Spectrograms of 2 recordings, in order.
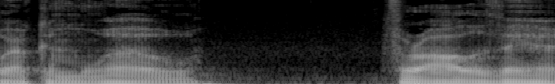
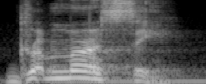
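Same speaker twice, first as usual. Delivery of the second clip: joyful cry; 9 dB louder than usual. Acted. Crew rejoices at the sail.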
